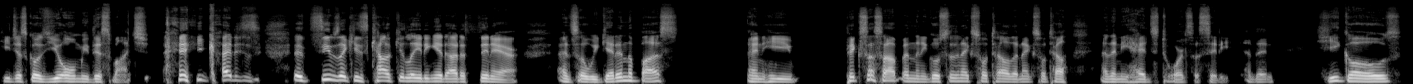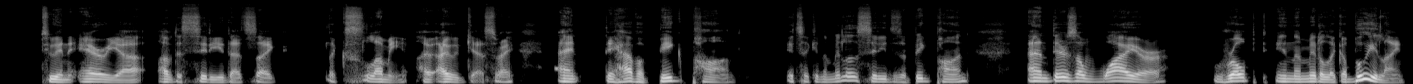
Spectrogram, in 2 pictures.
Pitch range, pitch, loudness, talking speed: 120-155 Hz, 135 Hz, -18 LUFS, 215 wpm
